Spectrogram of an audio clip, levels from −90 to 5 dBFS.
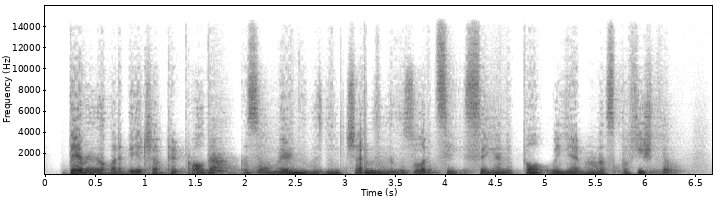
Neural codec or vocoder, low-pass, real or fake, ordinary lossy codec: codec, 44.1 kHz, 0.9 kbps, DAC; 14.4 kHz; fake; none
